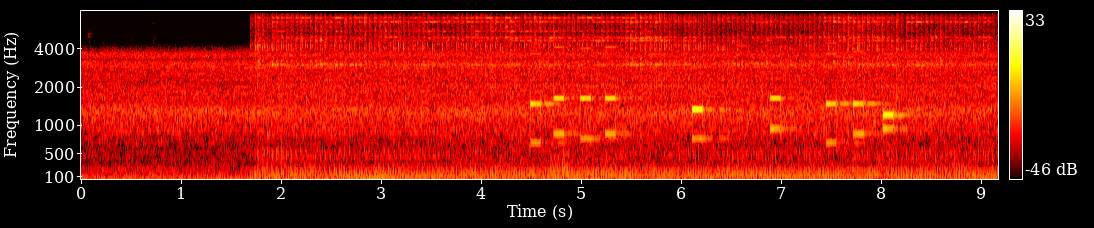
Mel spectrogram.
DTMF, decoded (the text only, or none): 3CBC 5 D 39*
